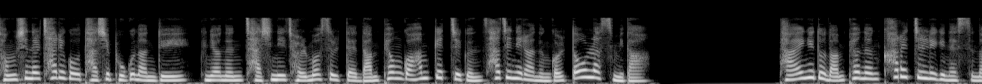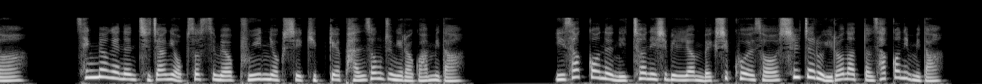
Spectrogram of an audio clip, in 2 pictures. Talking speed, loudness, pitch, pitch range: 320 characters per minute, -14 LUFS, 215 Hz, 190-265 Hz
